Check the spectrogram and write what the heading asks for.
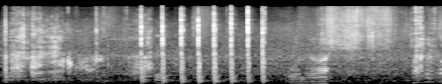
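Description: A metal ladle knocking quickly against a metal cooking pot of porridge: about eight sharp taps in just over a second.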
